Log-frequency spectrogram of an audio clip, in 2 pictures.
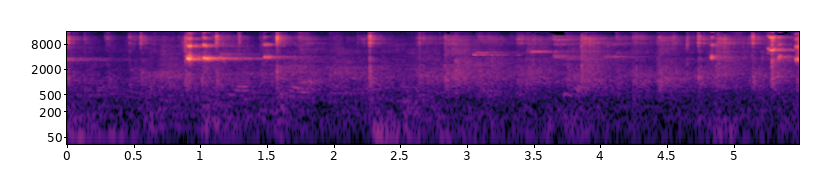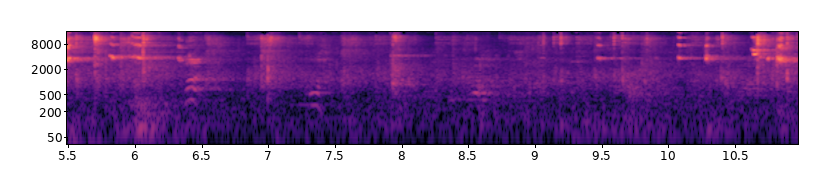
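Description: Table tennis rally: a plastic ball clicking in quick succession off rubber-faced bats and the tabletop, with the clicks echoing in a large hall.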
